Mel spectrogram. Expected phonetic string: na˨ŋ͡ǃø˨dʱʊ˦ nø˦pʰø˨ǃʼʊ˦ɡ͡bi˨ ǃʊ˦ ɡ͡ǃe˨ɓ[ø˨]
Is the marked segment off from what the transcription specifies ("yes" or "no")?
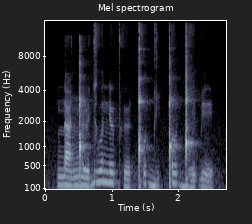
yes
